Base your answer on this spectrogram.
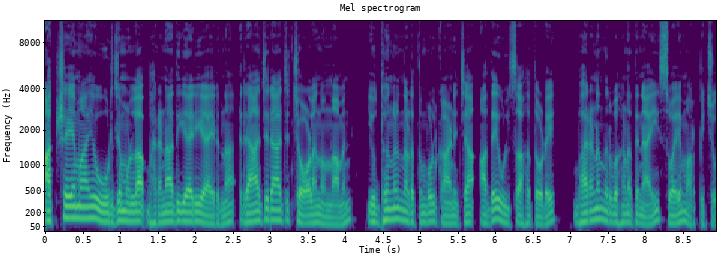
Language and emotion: Malayalam, neutral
